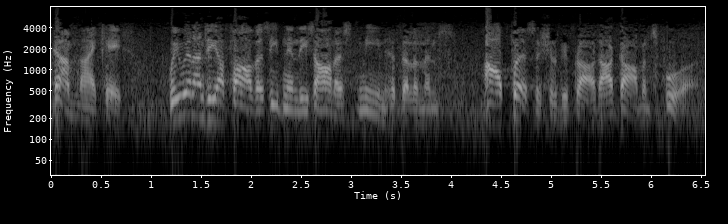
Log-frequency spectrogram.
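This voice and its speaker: A man's voice: medium pitch, very animated, brisk, close to an everyday voice. Brief: male actor as a wilful, mocking husband, declamatory and swooping, on a thin, noisy 1930s radio broadcast. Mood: grandly cheerful. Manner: theatrical, declamatory, commanding. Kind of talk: 1930s radio Shakespeare acting. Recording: narrow, noisy vintage 1930s radio recording.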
